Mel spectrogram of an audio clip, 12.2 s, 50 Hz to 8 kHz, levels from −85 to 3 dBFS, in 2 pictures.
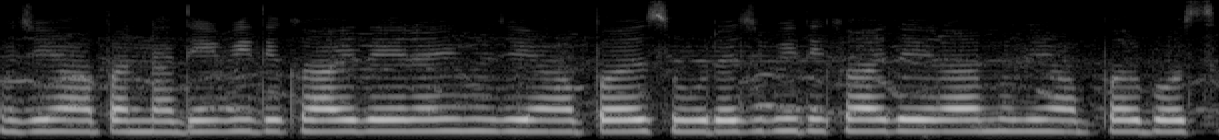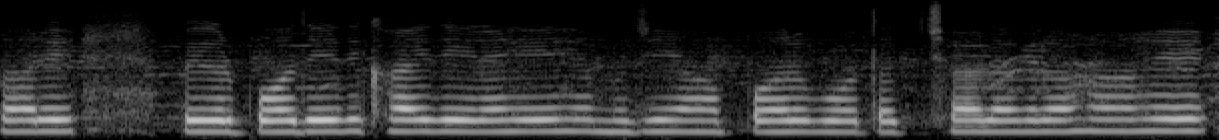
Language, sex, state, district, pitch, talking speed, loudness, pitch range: Hindi, male, Chhattisgarh, Korba, 240 Hz, 175 wpm, -28 LUFS, 235-245 Hz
